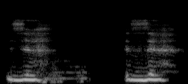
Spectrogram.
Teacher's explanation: the vibration of the larynx can be detected while producing the sound z.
